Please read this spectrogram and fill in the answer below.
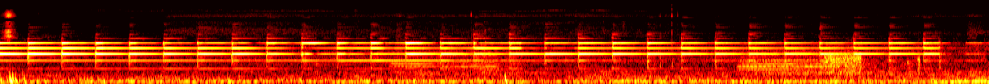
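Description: Railroad crossing warning bells ringing at about three strokes a second, warning of an approaching train, then stopping near the end. A distant train horn sounds briefly about eight seconds in.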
